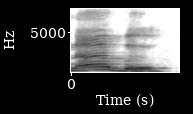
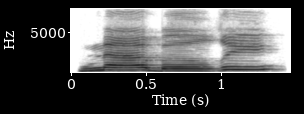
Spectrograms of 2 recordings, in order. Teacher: نون با زبر نب، با جو ہے حروف قلقلہ ہے اور یہاں پر یہ ساکن ہے تو یہاں پر قلقلہ لازمی کریے گا، غائن زیر غی، نبغی۔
